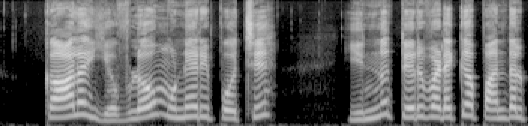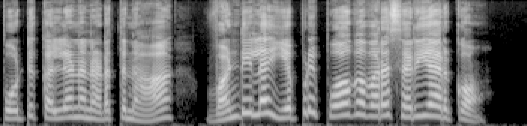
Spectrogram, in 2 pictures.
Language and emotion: Tamil, angry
